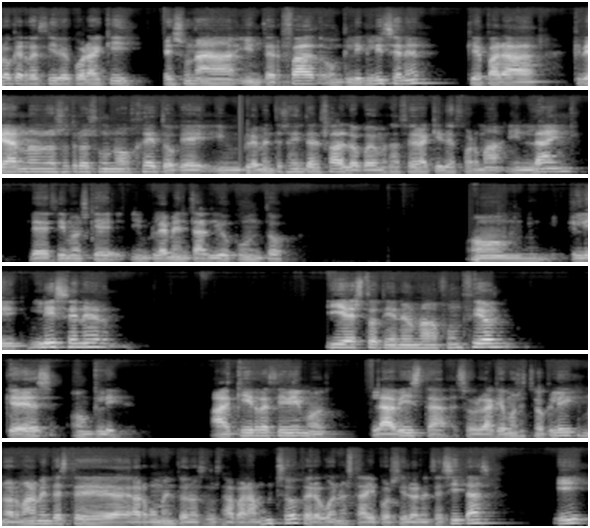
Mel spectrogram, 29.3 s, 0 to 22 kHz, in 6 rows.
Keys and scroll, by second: 0.4 ctrl+p, 8.2 Return, 9.6 Return, 12.9 alt+Return, 14.8 Return, 16.7 ctrl+alt+l, 18.6 alt+Return.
